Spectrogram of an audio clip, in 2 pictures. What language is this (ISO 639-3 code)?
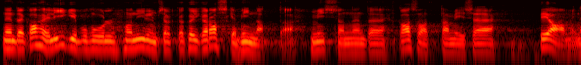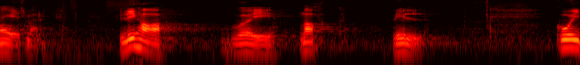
est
